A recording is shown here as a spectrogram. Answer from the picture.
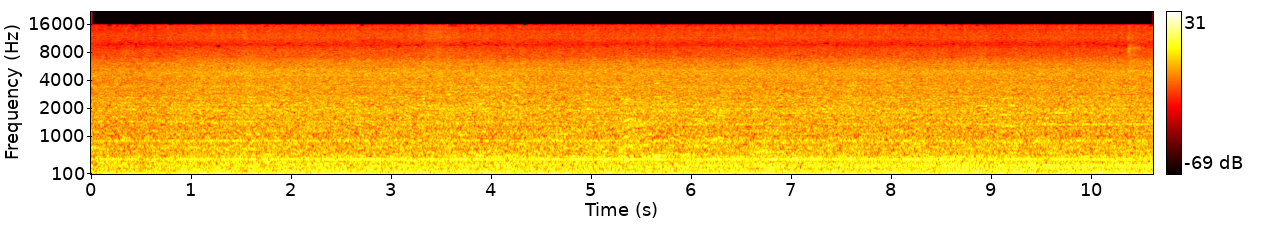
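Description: Steady mechanical hum and whir of a passenger train standing at the platform, its engines and air-conditioning running, with a constant mid-pitched tone over it.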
